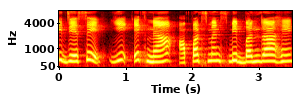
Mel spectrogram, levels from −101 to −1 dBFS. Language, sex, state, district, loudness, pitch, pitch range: Hindi, female, Bihar, Kishanganj, -15 LUFS, 330 Hz, 305-350 Hz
